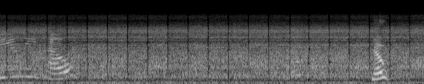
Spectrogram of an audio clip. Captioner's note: electronic static hissing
